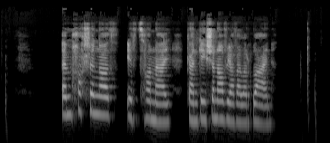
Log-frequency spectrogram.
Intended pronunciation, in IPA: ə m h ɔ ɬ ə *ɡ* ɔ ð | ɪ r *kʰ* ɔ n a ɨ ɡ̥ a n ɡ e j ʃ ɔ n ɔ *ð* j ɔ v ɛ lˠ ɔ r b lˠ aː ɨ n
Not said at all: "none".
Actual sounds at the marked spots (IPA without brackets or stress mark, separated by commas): ŋ, tʰ, v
